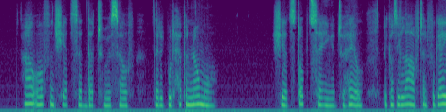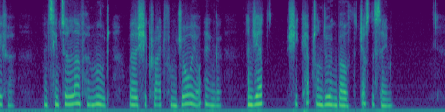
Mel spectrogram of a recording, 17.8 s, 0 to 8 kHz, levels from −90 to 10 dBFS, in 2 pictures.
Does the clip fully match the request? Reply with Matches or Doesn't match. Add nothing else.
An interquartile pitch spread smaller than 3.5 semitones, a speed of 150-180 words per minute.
Matches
